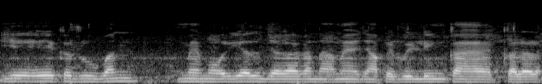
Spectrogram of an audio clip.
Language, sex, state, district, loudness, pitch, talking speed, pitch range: Hindi, male, Bihar, Patna, -17 LUFS, 125 Hz, 165 wpm, 120-135 Hz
